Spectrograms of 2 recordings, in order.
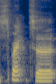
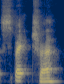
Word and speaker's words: Spectra: cadence because um been and Spectre Spectra I always pronounce it incorrectly apologize David um I always say Spectre because David reminds me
